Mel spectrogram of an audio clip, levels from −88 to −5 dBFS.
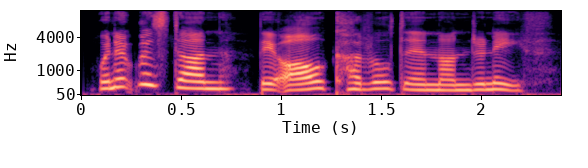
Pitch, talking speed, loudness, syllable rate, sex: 255 Hz, 225 wpm, -18 LUFS, 5.6 syllables/s, female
